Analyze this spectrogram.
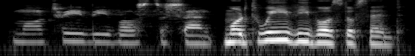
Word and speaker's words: Mortui vivos docent: Pronunciation. Let's see. How do you say it? Mortui vivos docent.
